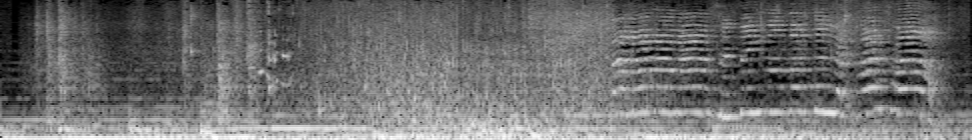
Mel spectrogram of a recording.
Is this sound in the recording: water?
yes

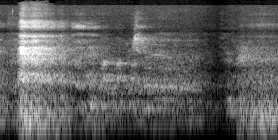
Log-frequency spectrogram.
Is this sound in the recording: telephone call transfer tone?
no

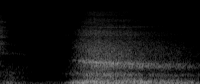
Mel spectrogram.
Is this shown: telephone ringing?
no

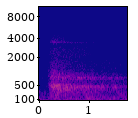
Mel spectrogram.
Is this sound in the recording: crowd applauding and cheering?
no

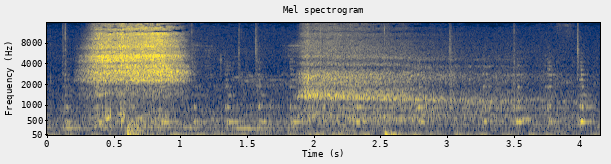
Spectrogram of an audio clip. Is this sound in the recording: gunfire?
no

